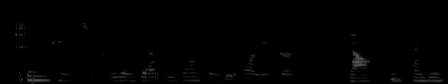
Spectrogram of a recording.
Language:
Chinese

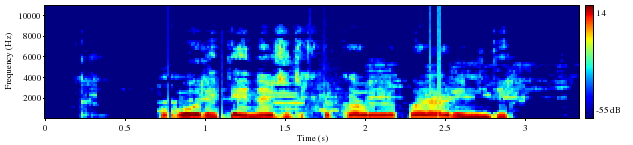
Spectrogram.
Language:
Pashto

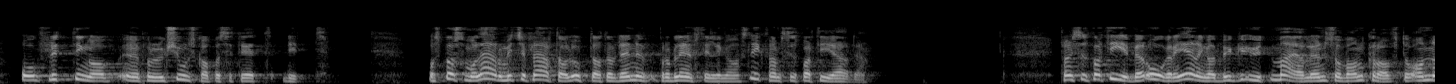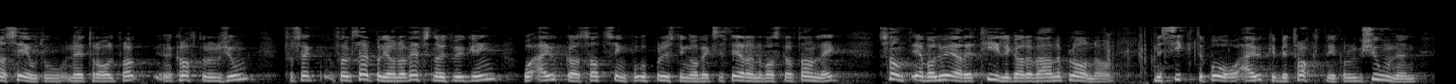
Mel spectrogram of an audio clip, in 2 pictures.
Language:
Norwegian Nynorsk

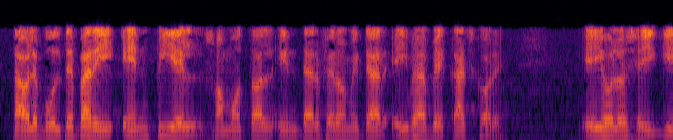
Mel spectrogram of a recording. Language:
Bangla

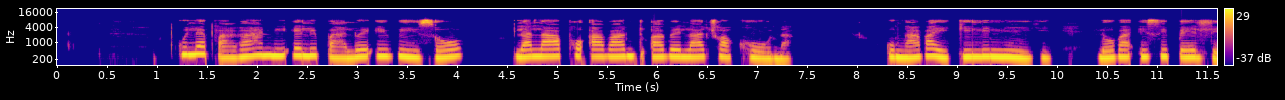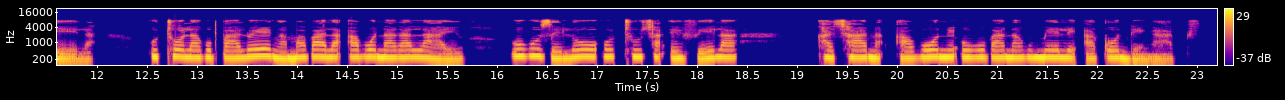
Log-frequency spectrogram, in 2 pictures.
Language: North Ndebele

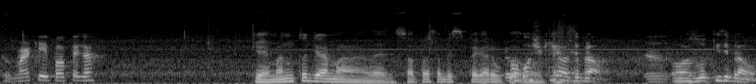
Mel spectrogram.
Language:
Portuguese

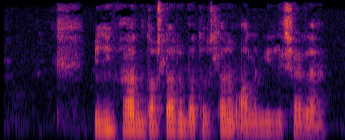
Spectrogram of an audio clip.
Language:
Uzbek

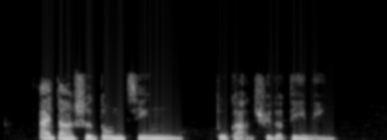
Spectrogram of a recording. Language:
Chinese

